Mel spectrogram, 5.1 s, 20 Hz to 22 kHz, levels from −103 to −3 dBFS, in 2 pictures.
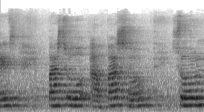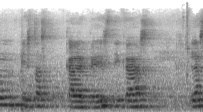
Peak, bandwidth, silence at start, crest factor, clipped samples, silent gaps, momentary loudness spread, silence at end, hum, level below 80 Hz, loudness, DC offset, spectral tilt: -8 dBFS; 15 kHz; 0 s; 16 dB; under 0.1%; none; 11 LU; 0 s; none; -64 dBFS; -22 LUFS; under 0.1%; -4 dB/octave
